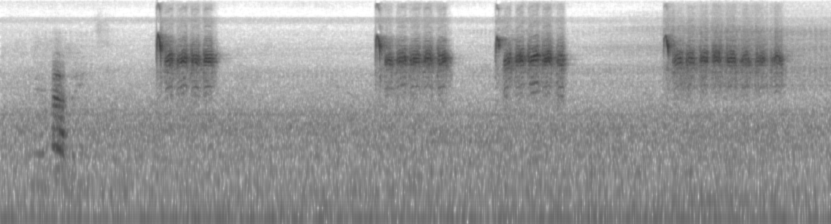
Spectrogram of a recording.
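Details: A baby chickadee calling at dawn gives four harsh, buzzy, high-pitched notes, each about a second long and a second or two apart, with a brief faint chip near the start.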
